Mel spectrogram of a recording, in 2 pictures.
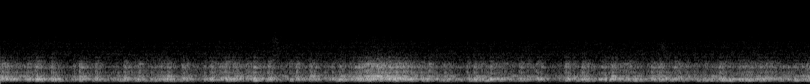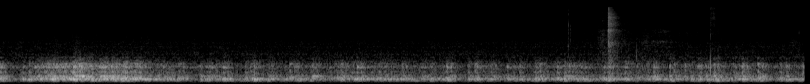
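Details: Rapid, continuous whooshing pulsations of normal fetal heart tones on a fetal monitor during a twice-weekly non-stress test at 39 weeks of pregnancy with polyhydramnios.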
